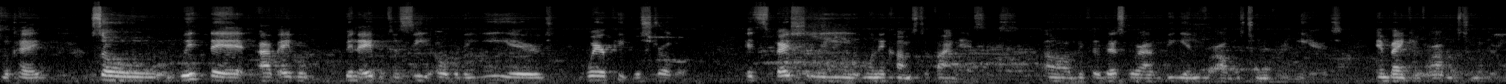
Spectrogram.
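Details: Adult woman speaking; normal voice.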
